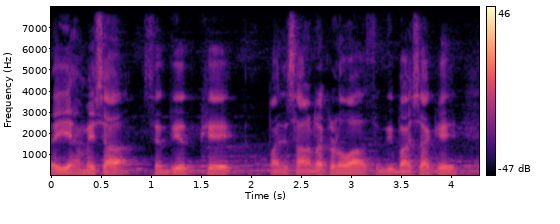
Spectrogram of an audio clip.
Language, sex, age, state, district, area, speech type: Sindhi, male, 45-60, Delhi, South Delhi, rural, spontaneous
